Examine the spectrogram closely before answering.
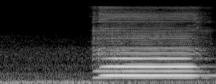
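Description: A train horn blares loudly and close.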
